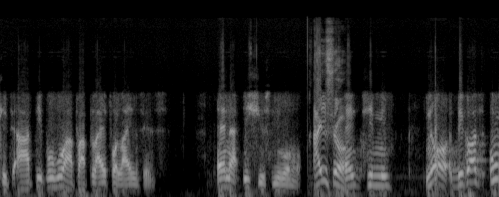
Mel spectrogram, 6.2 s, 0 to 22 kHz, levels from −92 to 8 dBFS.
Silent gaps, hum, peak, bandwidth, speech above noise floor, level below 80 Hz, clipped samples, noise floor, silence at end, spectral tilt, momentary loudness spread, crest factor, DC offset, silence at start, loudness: none; none; -20 dBFS; 16 kHz; 35 dB; -62 dBFS; under 0.1%; -69 dBFS; 0 s; -3.5 dB/octave; 9 LU; 16 dB; under 0.1%; 0 s; -34 LUFS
